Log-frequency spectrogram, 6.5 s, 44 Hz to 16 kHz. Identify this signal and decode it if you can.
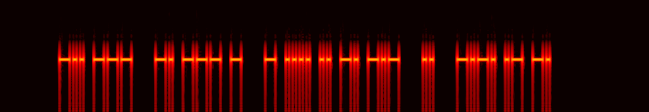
Morse code, heard as a keyed tone, about 34 wpm, 700 Hz. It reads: DO NOT THINK I CAN
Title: Sets of 5 Words Encore2 35wpm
